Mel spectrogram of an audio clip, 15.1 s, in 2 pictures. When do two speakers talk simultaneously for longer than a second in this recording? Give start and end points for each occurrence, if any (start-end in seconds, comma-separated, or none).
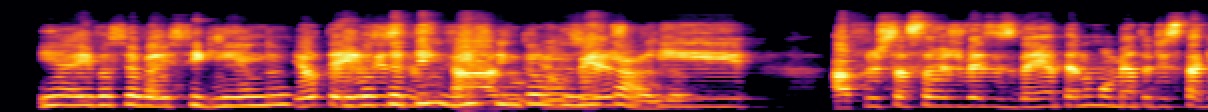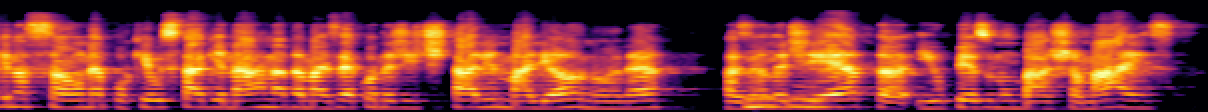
2.1-4.3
